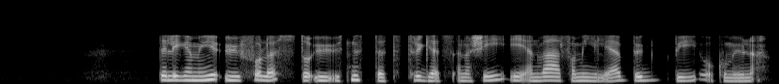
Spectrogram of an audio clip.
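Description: No technical faults are audible.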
